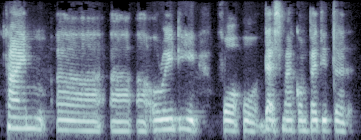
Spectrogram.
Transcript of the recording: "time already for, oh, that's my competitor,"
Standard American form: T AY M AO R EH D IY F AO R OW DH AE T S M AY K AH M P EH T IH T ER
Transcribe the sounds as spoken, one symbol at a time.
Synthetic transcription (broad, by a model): T AY M AO R EH D IY F AO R OW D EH T S M AY K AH M P EH T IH T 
